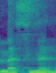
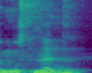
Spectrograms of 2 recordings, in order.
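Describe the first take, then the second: First: The first vowel sounds like 'ah'. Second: The first vowel sounds like 'oo'. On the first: The speaker calls it wrong. "il dit le masnad de l'imam Ahmed" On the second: The speaker calls it right. "au lieu de dire le, le mousnad de l'imam Ahmed"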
